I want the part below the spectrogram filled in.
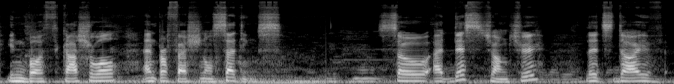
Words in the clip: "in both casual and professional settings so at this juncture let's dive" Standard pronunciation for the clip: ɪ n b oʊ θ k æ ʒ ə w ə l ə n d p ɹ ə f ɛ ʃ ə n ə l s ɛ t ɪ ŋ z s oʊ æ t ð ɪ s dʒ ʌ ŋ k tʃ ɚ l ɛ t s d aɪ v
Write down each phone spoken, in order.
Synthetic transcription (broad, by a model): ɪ n b oʊ θ k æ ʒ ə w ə l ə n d p ɹ ə f ɛ ʃ ə n ə l s ɛ t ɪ ŋ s s oʊ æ t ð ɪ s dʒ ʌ ŋ k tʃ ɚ l ɛ t s d aɪ v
